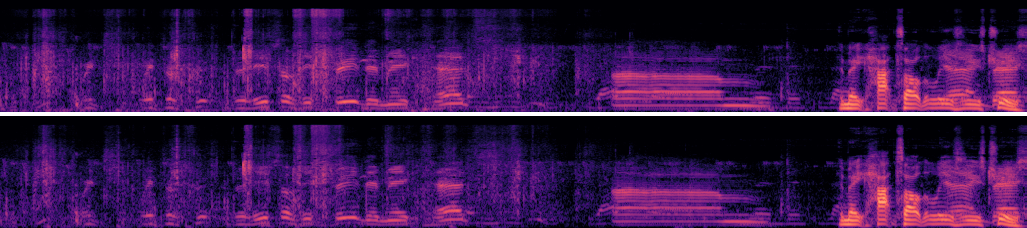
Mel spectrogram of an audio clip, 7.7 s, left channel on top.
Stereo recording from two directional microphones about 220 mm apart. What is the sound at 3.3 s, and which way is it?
Speech, 30° left (ahead or behind).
